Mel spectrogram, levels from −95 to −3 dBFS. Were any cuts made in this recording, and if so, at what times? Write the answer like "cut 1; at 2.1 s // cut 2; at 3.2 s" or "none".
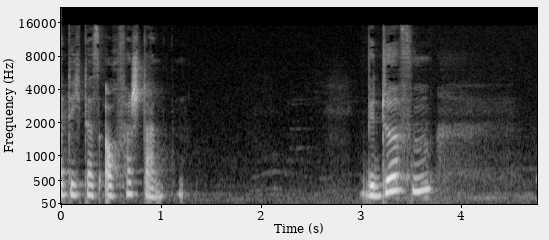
cut 1; at 3.0 s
